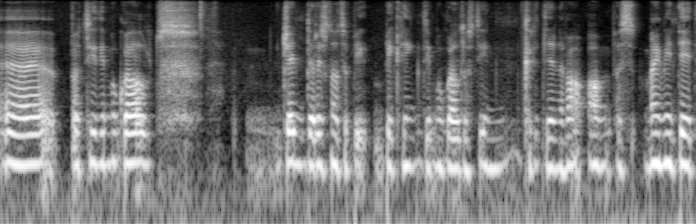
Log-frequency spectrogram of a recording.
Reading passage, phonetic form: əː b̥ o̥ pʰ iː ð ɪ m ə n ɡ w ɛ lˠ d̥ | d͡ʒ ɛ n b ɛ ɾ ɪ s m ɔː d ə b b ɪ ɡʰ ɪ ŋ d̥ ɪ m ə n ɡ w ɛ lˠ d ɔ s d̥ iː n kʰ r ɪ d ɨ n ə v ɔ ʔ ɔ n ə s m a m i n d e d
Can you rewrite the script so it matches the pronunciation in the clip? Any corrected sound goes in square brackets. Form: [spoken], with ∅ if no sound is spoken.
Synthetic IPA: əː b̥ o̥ [tʰ] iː ð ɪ m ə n ɡ w ɛ lˠ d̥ | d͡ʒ ɛ n [d] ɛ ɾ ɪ s [n] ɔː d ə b b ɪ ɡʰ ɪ ŋ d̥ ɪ m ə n ɡ w ɛ lˠ d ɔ s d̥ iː n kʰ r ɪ d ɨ n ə v ɔ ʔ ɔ n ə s m a m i n d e d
